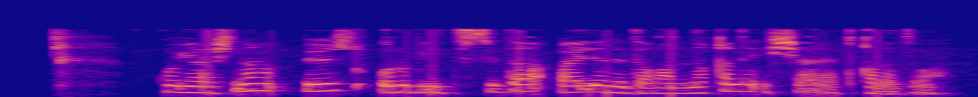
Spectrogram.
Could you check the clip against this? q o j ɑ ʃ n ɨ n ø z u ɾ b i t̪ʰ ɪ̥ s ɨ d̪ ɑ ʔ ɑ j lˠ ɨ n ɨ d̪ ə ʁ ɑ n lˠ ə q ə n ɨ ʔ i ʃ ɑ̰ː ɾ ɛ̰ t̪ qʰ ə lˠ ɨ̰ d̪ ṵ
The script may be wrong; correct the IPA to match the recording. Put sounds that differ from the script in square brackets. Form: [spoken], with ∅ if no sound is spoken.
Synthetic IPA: q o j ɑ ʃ n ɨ [ŋ] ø z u ɾ b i t̪ʰ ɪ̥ s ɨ d̪ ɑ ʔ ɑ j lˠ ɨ n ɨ d̪ ə ʁ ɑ n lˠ ə q ə n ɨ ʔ i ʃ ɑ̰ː ɾ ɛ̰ t̪ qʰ ə lˠ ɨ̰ d̪ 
